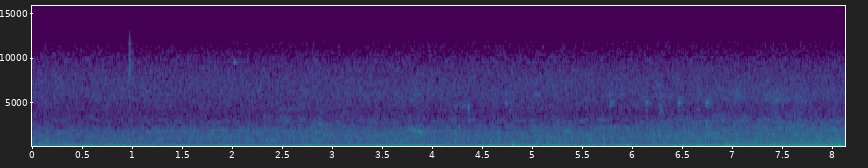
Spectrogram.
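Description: A motorised scooter hums steadily along a path.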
